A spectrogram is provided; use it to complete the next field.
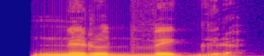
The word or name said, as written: निरुद्विग्र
